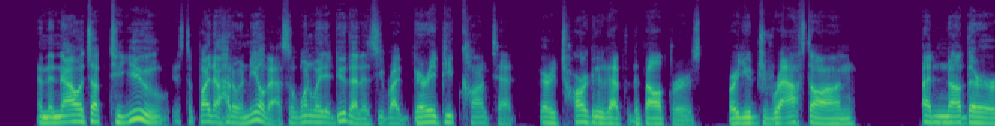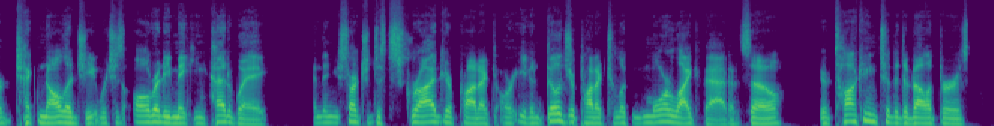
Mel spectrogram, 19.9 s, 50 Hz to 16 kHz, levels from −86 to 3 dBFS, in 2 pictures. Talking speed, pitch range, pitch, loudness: 205 wpm, 115-135 Hz, 125 Hz, -24 LUFS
